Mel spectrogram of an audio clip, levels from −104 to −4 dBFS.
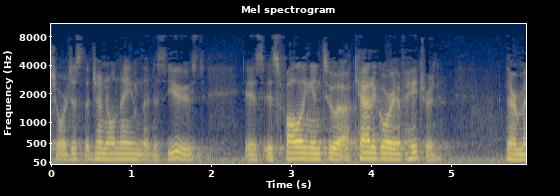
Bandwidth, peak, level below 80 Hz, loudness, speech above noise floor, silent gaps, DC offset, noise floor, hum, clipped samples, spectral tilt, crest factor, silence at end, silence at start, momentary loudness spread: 7.8 kHz; -6 dBFS; -48 dBFS; -23 LUFS; 22 dB; none; under 0.1%; -44 dBFS; none; under 0.1%; -9.5 dB/octave; 18 dB; 0 s; 0 s; 13 LU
